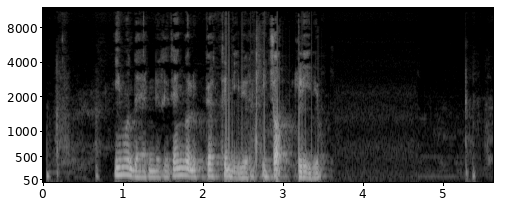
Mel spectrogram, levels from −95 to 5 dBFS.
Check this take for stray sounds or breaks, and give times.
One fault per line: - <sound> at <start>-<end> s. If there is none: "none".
none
